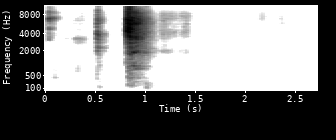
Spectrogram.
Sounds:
Sneeze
